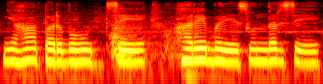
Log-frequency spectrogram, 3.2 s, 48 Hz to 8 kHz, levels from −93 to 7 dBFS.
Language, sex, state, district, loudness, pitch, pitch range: Hindi, female, Haryana, Rohtak, -14 LUFS, 195 Hz, 185-200 Hz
